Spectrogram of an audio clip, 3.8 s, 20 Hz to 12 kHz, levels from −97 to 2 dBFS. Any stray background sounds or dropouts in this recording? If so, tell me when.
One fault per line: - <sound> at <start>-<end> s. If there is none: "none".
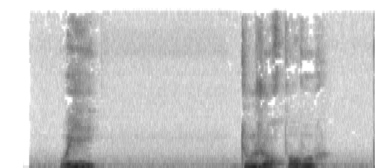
none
